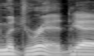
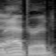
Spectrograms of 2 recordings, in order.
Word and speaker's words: Madrid: getting ready to save I've been calling it Madrid from minute I saw it and then I've been told like 12 times it's Madrid yeah um to me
